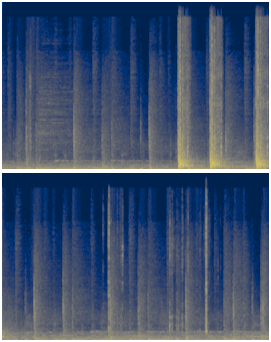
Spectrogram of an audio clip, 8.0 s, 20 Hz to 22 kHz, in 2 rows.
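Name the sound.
gunshots from Bushmaster 11.5-inch SBR rifle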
